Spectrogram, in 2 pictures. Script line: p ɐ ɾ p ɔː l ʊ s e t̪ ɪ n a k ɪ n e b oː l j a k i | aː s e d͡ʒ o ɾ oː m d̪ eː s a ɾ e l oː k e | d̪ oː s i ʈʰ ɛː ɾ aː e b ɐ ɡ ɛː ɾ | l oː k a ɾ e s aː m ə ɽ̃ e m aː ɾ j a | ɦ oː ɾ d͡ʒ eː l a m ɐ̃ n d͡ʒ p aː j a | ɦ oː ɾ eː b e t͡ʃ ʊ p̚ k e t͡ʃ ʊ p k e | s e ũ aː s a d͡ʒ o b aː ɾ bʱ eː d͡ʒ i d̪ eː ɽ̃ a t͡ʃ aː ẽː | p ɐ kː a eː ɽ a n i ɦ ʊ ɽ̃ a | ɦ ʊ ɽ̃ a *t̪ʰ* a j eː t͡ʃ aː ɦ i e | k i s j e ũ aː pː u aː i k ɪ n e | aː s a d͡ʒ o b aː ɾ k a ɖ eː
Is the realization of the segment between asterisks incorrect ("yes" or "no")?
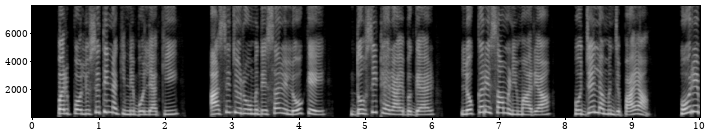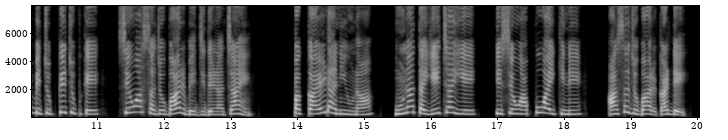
yes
